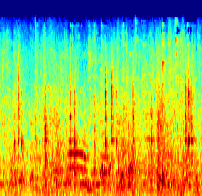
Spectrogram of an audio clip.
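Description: Faint, broken voices mixed with scattered light clicks and rattles, with a short pitched call about a second and a half in.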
